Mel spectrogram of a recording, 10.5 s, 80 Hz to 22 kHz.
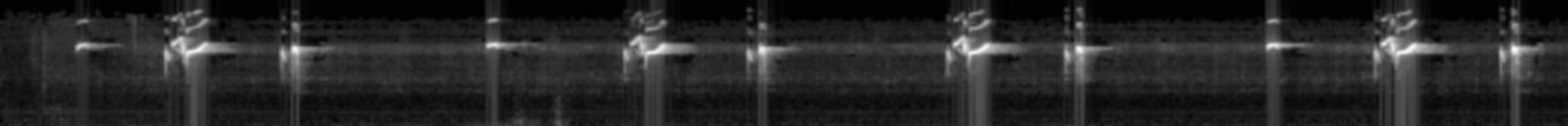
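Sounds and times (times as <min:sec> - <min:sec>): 
Pacific-slope Flycatcher high thin peeps and sharp chips: 0:00.3 - 0:02.3, 0:03.2 - 0:05.4, 0:06.0 - 0:10.4.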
